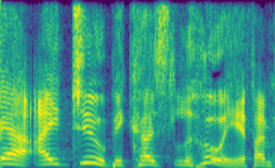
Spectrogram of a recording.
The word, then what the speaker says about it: Lihue: In Lihue, is that how you pronounce the name of the town? Lihue. Lihue.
